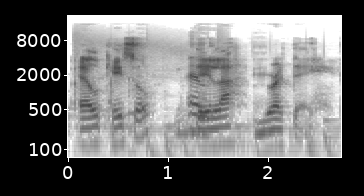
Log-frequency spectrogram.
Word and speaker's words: El Queso de la Muerte: So there's an L in there. – There's an E-L.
